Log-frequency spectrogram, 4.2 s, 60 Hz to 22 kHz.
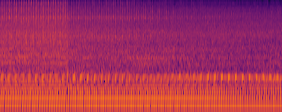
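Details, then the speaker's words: Mitsubishi Evo X after 4B11 engine swap, idling after fluids topped up: smooth, even low idle with a steady beat and no knocks or ticks; running healthy. "We swapped the 4V11 engine over the weekend, plus a couple of days here and there, but the car is running great. It's running healthy."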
